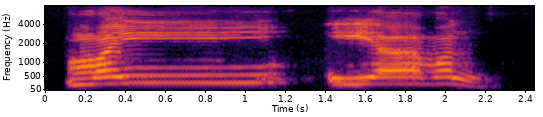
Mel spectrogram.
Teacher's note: জি, নুন সাকিনের পরে ইউমিনের নুন 4টি সাকিনের অক্ষরের পরে মধ্যে ইয়া এসেছে, ইয়া এসেছে, তাই নুন সাকিনের আওয়াজকে 1 আলিফ গুণনা করে পড়তে হবে, একে ঈদগামে নাকিস বলা হয়।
